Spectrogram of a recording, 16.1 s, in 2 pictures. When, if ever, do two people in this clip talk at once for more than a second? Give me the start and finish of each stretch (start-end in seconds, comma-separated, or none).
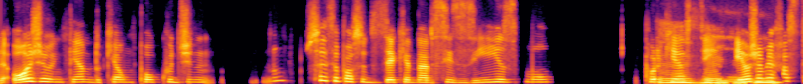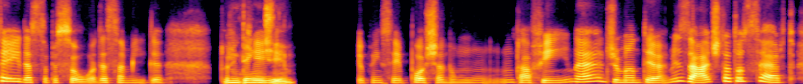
6.6-7.8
